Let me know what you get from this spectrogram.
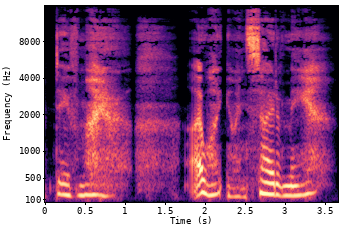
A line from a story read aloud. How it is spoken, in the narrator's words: Fila gasped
